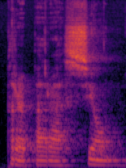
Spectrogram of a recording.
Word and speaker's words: preparación: Now, if it's shun, Tion, if we have shun, it's going to be Cion in Spanish. Preparación.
